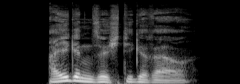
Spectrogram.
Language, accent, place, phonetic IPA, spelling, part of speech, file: German, Germany, Berlin, [ˈaɪ̯ɡn̩ˌzʏçtɪɡəʁɐ], eigensüchtigerer, adjective, De-eigensüchtigerer.ogg
- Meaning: inflection of eigensüchtig: 1. strong/mixed nominative masculine singular comparative degree 2. strong genitive/dative feminine singular comparative degree 3. strong genitive plural comparative degree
